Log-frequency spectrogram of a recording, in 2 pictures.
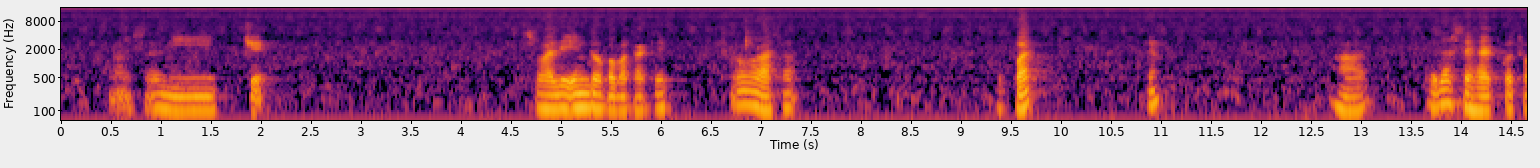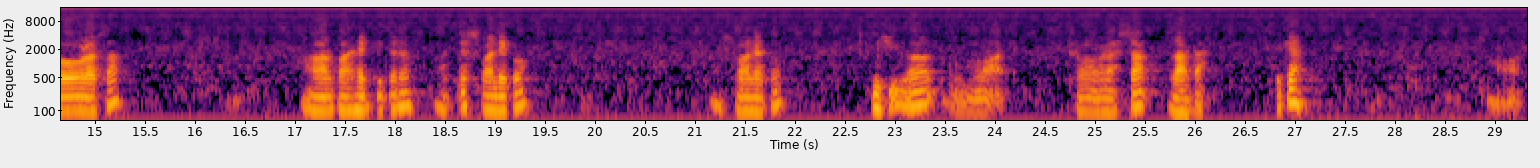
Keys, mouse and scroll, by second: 2.4-3.5 middle drag, 3.5 right click, 3.9-5.0 middle drag, 5.0 shift+right click, 5.3-6.6 middle drag, 6.6 g, 9.5-13.2 middle drag, 13.2 right click, 13.7 shift+right click, 14.0-15.8 middle drag, 15.8 g, 17.6 middle click, 18.5 right click, 18.8-21.0 middle drag, 21.0 shift+right click, 21.4-22.7 middle drag, 22.7 g, 24.7-29.3 middle drag.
